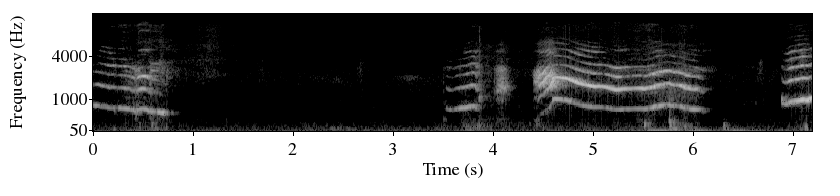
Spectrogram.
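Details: Domestic cat indoors beside a baby who imitates cat sounds; three tonal, wavering meows, a short falling one first, then a long drawn-out cry near the end, with a final rising call cut off.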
